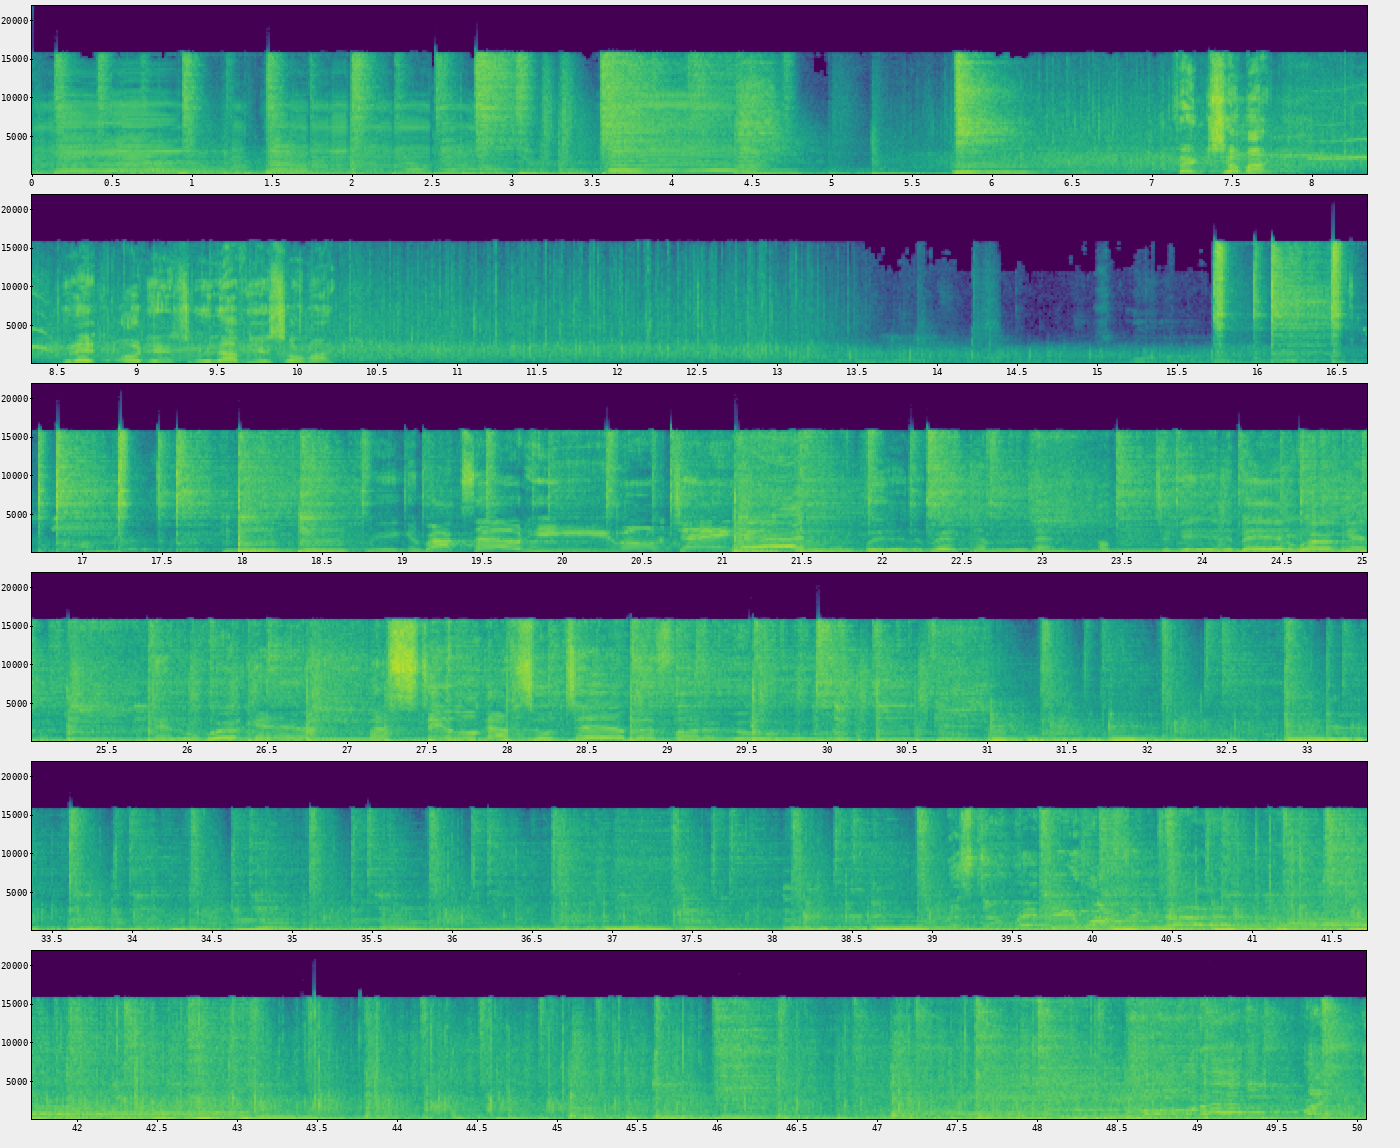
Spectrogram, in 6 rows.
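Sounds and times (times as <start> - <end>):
band music: 0.0 - 11.1, 12.6 - 50.0
guitar and plucked strings: 30.3 - 41.2.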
